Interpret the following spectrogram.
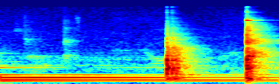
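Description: A held chord of soft background music, with two sharp clacks of tableware set down on a table, a little past a second in and near the end: a ceramic soup bowl and a metal spoon, the second clack the louder.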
